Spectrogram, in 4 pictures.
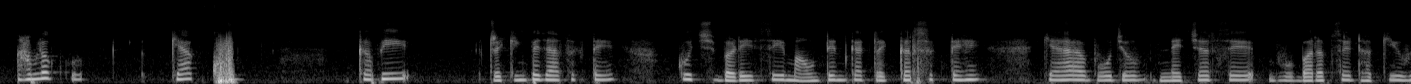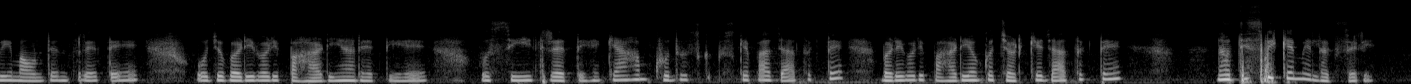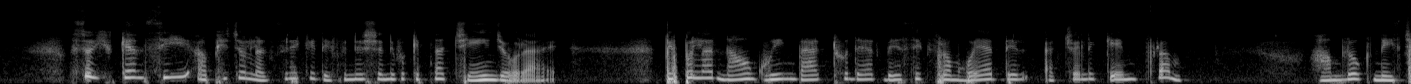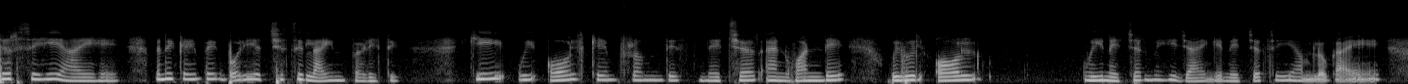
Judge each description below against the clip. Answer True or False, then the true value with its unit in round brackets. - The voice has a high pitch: True (205 Hz)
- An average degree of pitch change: True (4.0 semitones)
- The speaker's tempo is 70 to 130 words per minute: False (145 wpm)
